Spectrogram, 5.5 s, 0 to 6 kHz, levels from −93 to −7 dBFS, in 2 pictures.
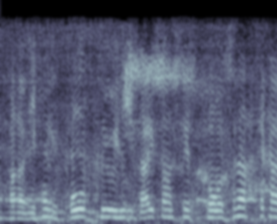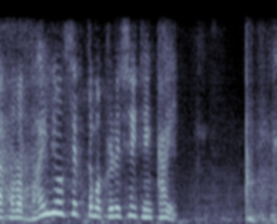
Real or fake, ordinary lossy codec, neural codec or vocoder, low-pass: fake; AAC, 32 kbps; codec, 16 kHz, 2 kbps, FreqCodec, smaller model; 5.4 kHz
